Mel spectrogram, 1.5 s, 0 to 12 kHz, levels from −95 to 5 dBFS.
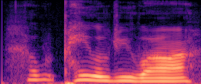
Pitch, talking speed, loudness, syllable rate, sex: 150 Hz, 160 wpm, -12 LUFS, 4.8 syllables/s, male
